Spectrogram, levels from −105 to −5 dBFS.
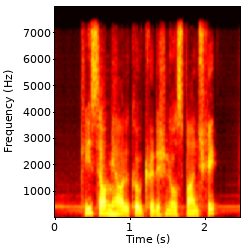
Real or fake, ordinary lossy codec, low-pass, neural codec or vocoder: fake; none; 7.2 kHz; codec, 16 kHz, 1 kbps, X-Codec, HuBERT features, trained on general audio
